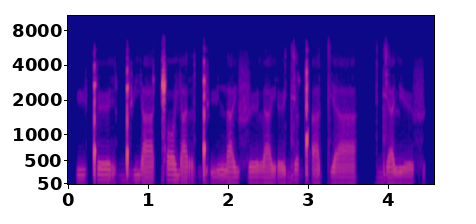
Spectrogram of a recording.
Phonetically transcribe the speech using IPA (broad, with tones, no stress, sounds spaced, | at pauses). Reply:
y˨ ǃ øː˧ r ɡ͡ǃ y˧ j aː˨ ǁ ɔ˦ j a˧ r ǃʼ y˨˦ n a˧ i̯ f ø˨ l a˨ i̯ ɾ ø˨ dʲ ɔ˦ ǃʼ a˨ tʲ a˧ | dʲ aː˨ lʲ ø˨ f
